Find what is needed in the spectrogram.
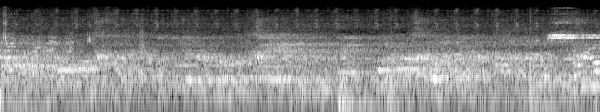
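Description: Basketball bouncing on a hard court during live play, among players' shouts and crowd voices in an arena hall. A short, high-pitched squeak comes near the end.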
